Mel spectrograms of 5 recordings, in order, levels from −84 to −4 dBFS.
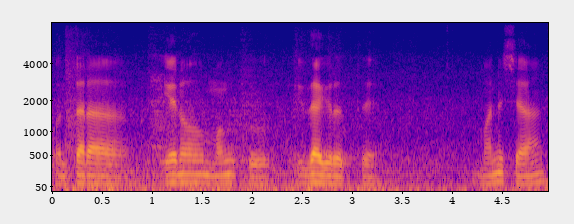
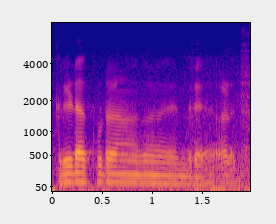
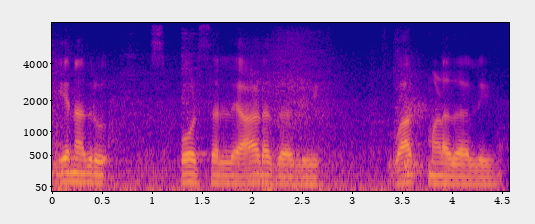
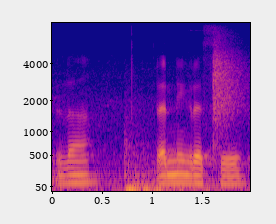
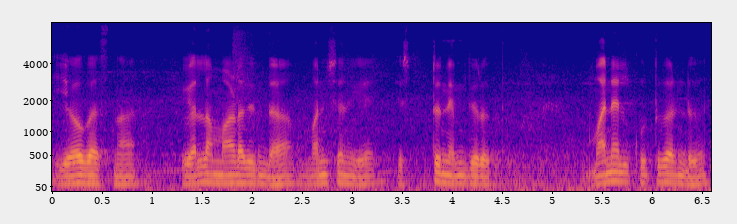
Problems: background sounds at intervals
